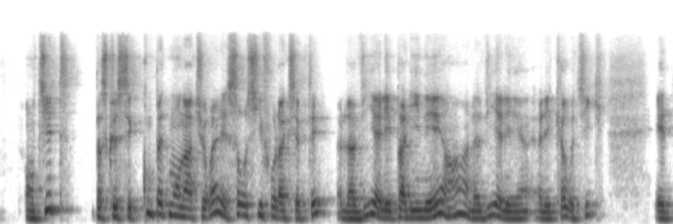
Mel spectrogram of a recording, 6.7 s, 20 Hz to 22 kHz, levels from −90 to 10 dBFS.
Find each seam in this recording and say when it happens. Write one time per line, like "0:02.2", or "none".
none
